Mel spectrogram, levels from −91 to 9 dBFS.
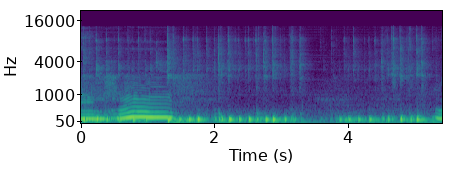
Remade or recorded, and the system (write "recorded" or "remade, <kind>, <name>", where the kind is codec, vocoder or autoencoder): recorded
